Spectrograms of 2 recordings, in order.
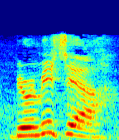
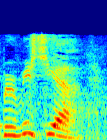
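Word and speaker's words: Burisma: with the burmese executives so this uh burmesia bermusia they say pronounce it berisia a real beautiful company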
